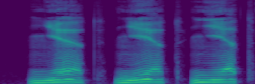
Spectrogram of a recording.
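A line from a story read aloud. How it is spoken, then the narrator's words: Women hissing angrily. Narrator (Russian): злобно шипели женщины в зале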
